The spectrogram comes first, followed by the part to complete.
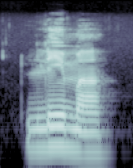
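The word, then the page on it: lima: Basque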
